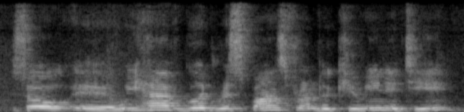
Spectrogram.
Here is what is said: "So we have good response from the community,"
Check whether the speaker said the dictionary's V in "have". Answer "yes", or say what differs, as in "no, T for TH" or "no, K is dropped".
yes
